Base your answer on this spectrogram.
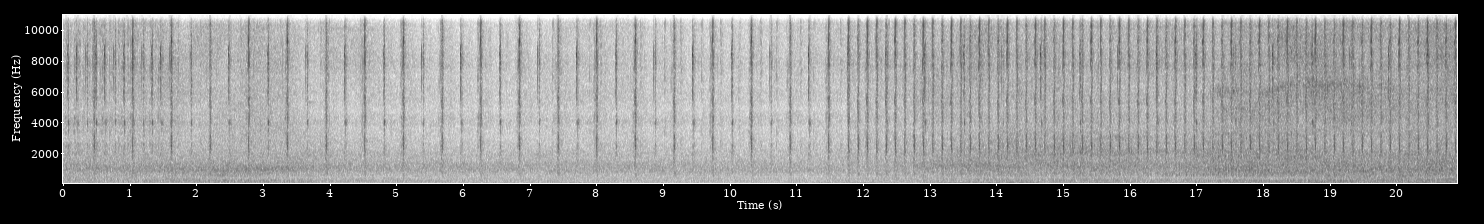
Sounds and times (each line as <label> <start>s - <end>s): clicking sounds of the lamps 0.0s - 20.9s
traffic 0.0s - 20.9s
